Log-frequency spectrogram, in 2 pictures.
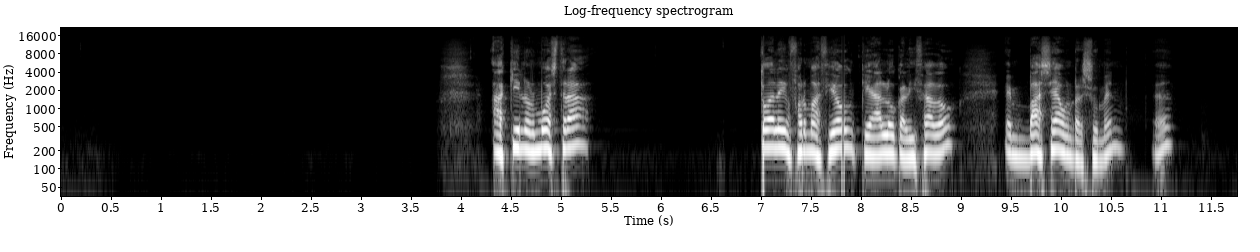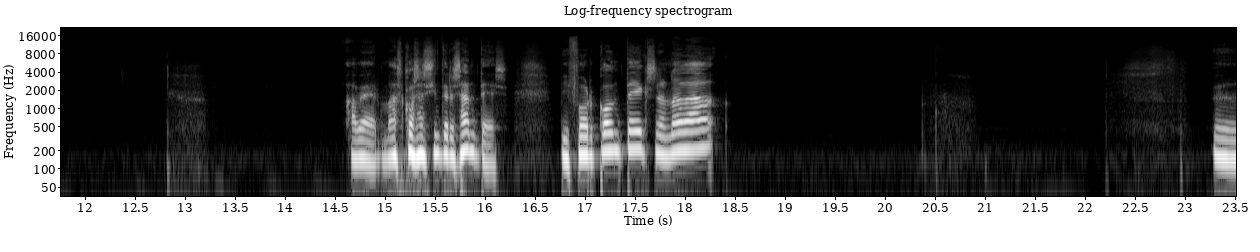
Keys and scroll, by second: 0.0-1.2 typing, 2.3-3.0 typing, 22.3-23.1 scroll down 1, 23.1-23.5 scroll down 1.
